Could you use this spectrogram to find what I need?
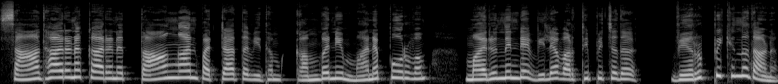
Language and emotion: Malayalam, disgusted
